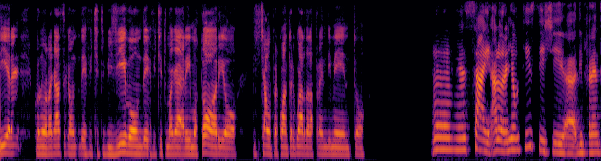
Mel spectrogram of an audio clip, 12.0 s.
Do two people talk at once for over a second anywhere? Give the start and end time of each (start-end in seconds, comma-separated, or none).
none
